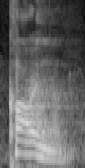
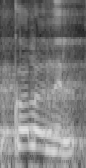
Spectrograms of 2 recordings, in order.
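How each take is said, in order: First: The middle has an r sound. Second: The middle has an l sound. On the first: The speaker calls it right. "في صوت ار كده" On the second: The speaker calls it wrong. "سمعتك قلت كولونيل صح. لا"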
